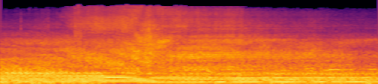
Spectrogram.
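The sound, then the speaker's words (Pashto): A motorcycle riding very fast holds a loud, steady engine drone with strong layered harmonics and a buzzing roar, continuous and unbroken throughout with no voices. “د خپل زړه موټر سایکل په واسطه په خورا تیزی روان دی”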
